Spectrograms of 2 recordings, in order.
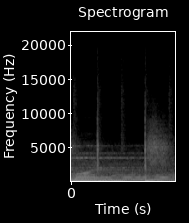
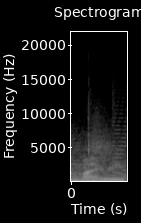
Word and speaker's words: Myri: Brilliant move by Jacob Meyer, or Myri. It's pronounced Myri, but I've been saying Meyer for so long that it's gonna be so hard to change that habit.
